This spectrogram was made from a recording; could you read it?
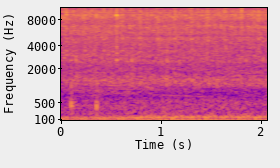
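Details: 2011 Ram 1500 5.7 Hemi 4x4 idling on a temporary jumper bypassing the failed fuel pump relay inside the TIPM, after crank-no-start: deep steady low rumble, even beat, no misses or knocks; normal idle.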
